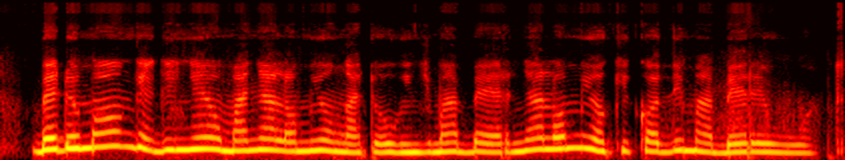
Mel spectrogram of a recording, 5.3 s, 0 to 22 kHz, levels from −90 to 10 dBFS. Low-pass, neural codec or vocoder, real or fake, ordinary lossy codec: 19.8 kHz; none; real; Opus, 24 kbps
